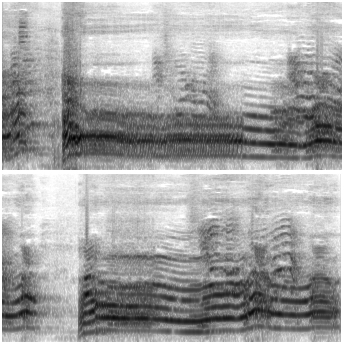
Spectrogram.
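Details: Bath-hating Siberian Husky grumbling nonstop while being washed, two long talkative howls separated by a pause, each wavering up and down with rough, voice-like inflections.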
